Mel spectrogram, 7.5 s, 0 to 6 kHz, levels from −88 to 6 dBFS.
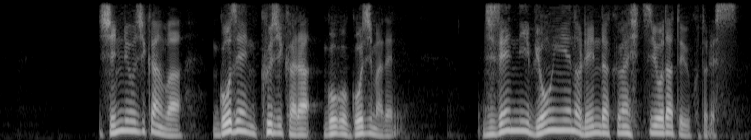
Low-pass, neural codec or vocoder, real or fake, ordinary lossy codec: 5.4 kHz; codec, 16 kHz in and 24 kHz out, 1 kbps, XY-Tokenizer; fake; none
